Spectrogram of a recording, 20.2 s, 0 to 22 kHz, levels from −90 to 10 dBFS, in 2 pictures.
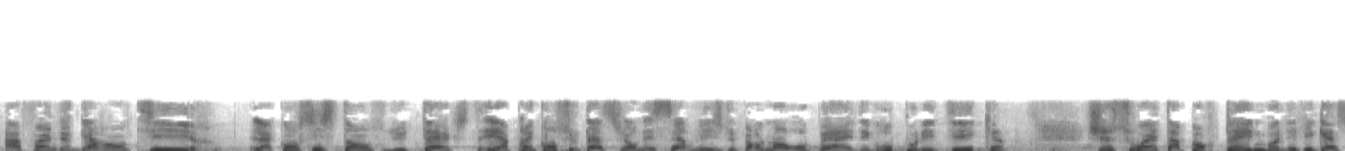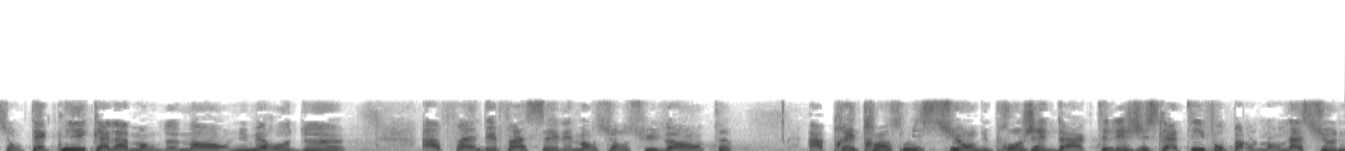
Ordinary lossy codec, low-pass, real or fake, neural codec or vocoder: none; 7.2 kHz; real; none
